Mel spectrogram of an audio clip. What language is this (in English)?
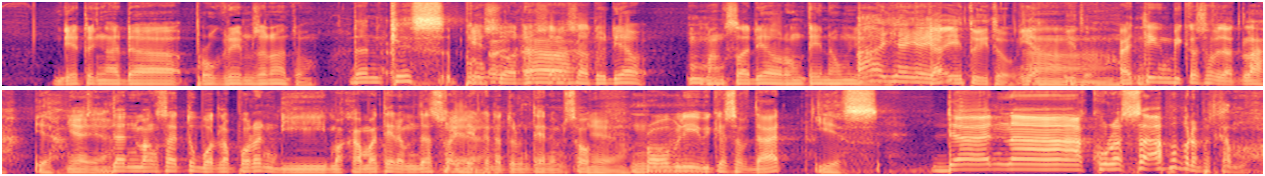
Malay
